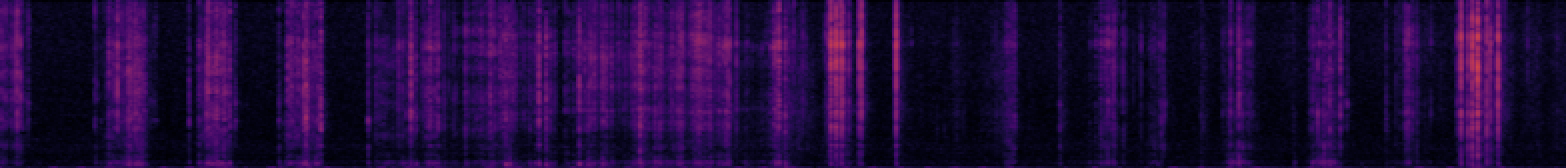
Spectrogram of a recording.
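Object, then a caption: Woven carpet backing. A blade is pressed and scraped along the edge of a carpet mat's woven, felt underside near a corner, scoring the backing. Repeated crisp, crunchy cutting strokes, about two per second and somewhat uneven, flash bright over a steady low rumble.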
